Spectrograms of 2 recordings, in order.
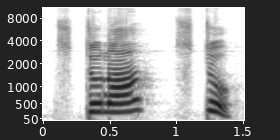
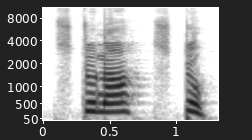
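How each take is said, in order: Both takes have the same delivery.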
